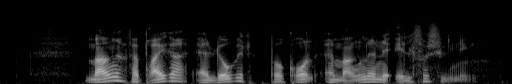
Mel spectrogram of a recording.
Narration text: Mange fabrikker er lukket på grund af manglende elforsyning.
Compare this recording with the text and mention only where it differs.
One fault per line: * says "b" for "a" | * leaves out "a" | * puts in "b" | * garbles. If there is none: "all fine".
all fine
